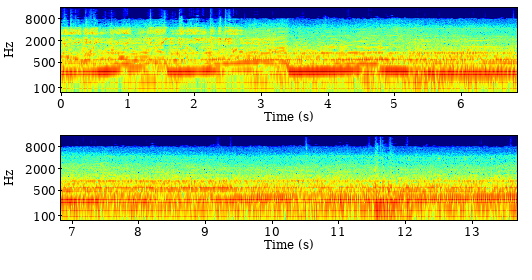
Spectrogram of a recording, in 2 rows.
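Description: Lamborghini Huracán's V10 engine under full-throttle acceleration, heard from inside the cabin. It rises in pitch through the gears, with three quick upshifts of the dual-clutch gearbox in the first five seconds, each a sudden drop in pitch. It then settles to a steady drone as the car cruises at high speed in top gear.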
